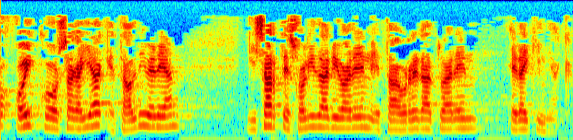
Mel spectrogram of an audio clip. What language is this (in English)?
Basque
